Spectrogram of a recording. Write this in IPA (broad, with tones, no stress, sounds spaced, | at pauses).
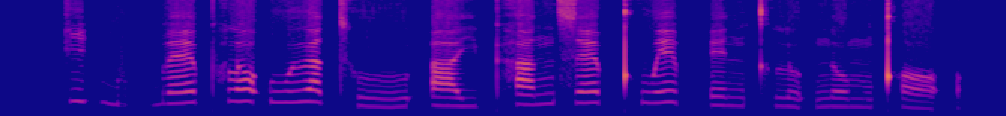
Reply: k i˦˥ ʔ b u˨˩ k̚ b ɛː˦˥ pʰ l ɔ˥˩ ʔ w ɯ˥˩ a̯ tʰ uː˩˦ ʔ a˧ j pʰ a˦˥ n s ɛː˦˥ p̚ kʰ w eː˥˩ p̚ ʔ e˧ n kʰ l u˨˩ ʔ n o˧ m kʰ ɔ˨˩ ʔ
